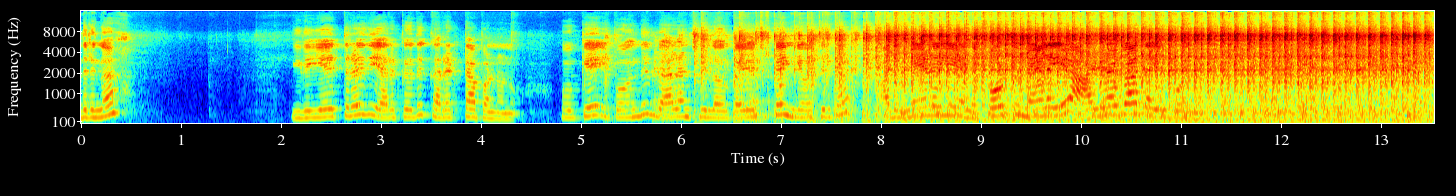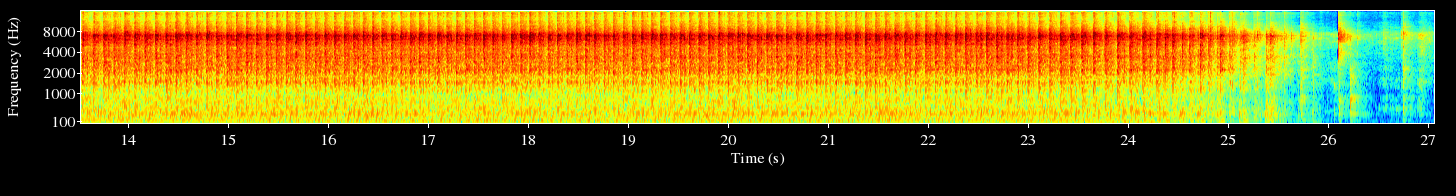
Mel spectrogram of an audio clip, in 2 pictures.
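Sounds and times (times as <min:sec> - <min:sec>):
sewing machine running: 0:06.0 - 0:25.9.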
